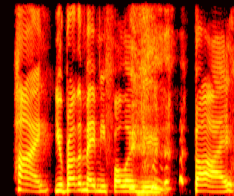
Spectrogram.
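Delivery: put-on snippy tone. A woman reads out a message she received, in a mock-curt bitchy tone. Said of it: "that sounds so bitchy. I didn't say it like that".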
